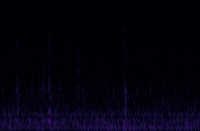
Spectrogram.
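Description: Faint scratching of a pen writing on lined paper, a few light strokes.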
